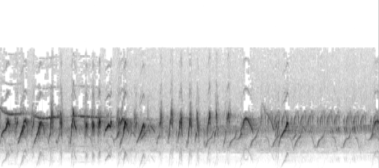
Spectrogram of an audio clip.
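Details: Purple sunbird in eclipse plumage singing in a garden: a dense, very high, rapid twittering of thin chips and short upswept notes, with a long thin whistle early on and no other clear sounds.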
